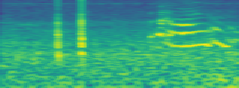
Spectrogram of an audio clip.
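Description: A pet cat gives a short rising meow near the end, preceded by two quick soft taps, nearby and fairly clear against quiet room noise.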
